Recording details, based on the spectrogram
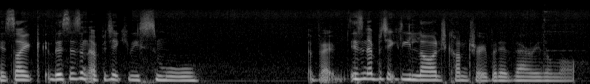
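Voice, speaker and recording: Speaking at a medium pitch, a woman talks with an English accent. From England. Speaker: streamer. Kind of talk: casual chat. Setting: live stream.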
